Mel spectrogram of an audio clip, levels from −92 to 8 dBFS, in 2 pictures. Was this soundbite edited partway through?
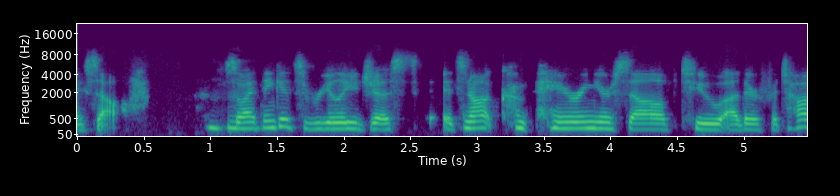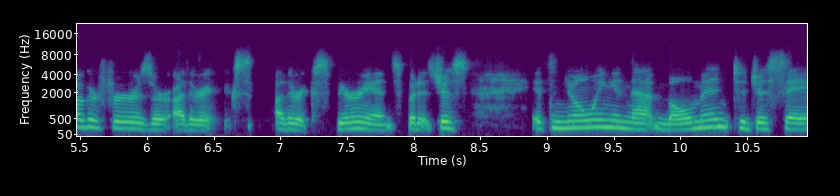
no; 0 cuts

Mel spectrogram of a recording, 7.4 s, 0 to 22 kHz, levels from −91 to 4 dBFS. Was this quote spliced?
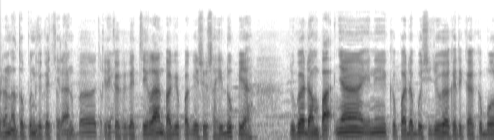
yes; 1 cut; at 1.2 s

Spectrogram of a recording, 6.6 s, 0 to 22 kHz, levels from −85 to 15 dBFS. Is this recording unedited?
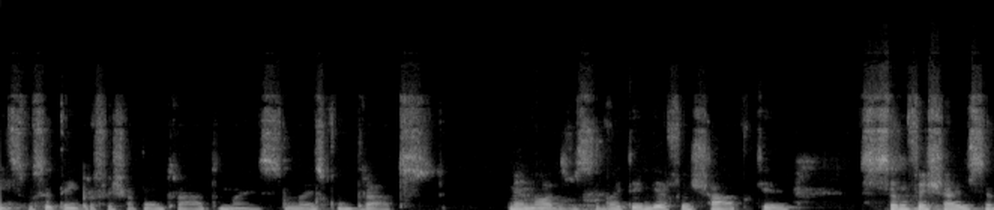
yes; 0 cuts

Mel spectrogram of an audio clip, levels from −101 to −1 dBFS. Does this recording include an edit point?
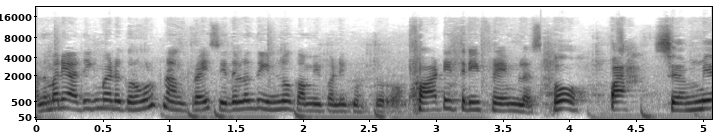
yes; 1 cut; at 2.7 s

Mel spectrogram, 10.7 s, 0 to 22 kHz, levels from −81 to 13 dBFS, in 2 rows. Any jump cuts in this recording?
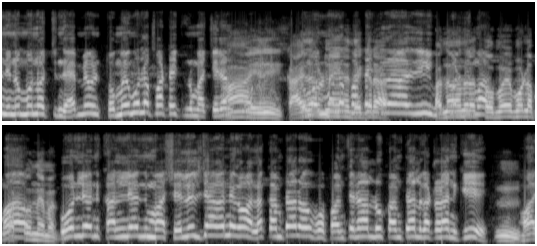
no; 0 cuts

